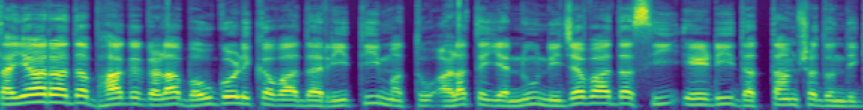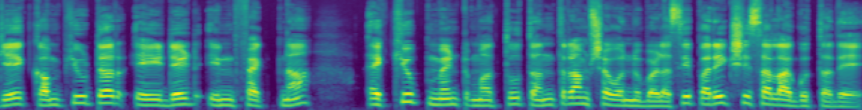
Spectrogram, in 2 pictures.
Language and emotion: Kannada, neutral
